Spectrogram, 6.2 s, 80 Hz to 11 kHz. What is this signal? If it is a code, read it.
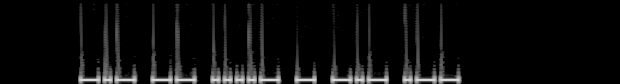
Morse code, heard as a keyed tone, about 20 wpm, 700 Hz. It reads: KM4TKW
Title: Speed Racing - USA 2x3 Call Signs 17wpm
